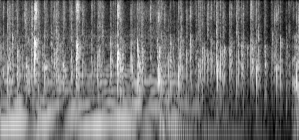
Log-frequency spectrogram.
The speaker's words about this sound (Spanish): Aplauso ahí para Carmelito.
